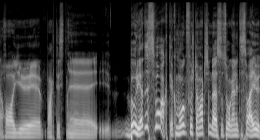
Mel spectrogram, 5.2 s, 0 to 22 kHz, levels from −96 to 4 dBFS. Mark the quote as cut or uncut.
cut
